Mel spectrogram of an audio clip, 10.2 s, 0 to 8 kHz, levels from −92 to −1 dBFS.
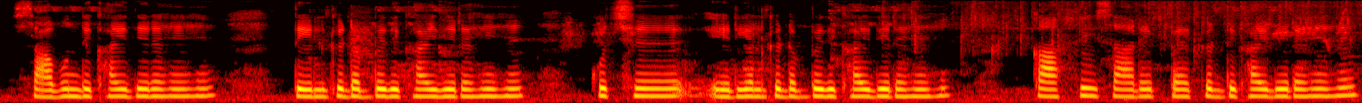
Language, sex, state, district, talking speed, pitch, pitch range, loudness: Hindi, female, Maharashtra, Chandrapur, 160 wpm, 210 Hz, 205-215 Hz, -34 LUFS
